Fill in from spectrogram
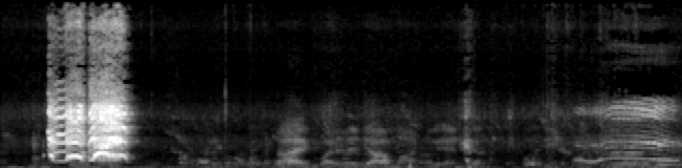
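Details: An old male green junglefowl gives one short, harsh, two-part crow. Soft clucks, murmurs and a drawn-out whining call follow afterward.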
